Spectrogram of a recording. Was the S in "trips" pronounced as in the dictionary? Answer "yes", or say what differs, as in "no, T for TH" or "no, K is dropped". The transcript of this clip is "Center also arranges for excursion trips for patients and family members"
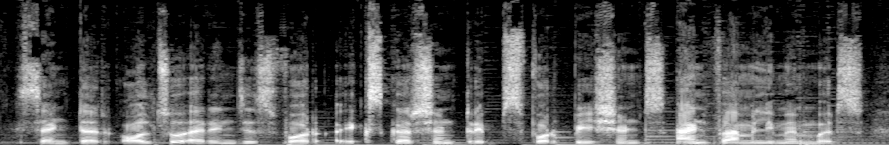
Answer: yes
